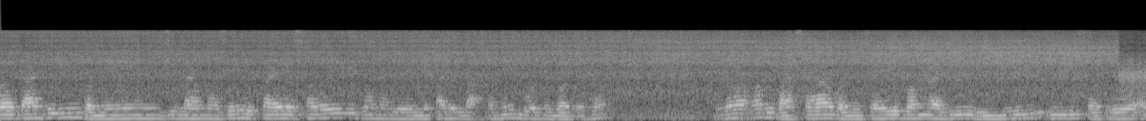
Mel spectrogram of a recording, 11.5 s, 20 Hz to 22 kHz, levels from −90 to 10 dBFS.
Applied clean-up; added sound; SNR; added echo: none; Fire; 3 dB; reverberation time 0.3 s.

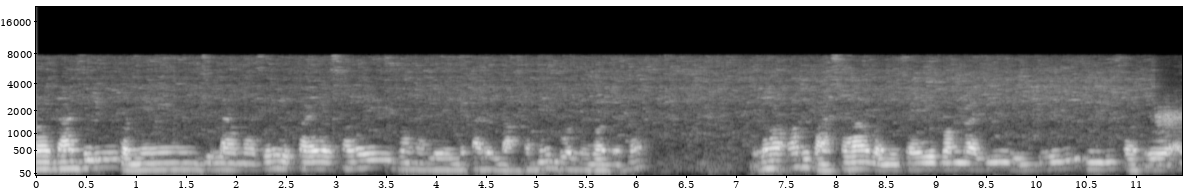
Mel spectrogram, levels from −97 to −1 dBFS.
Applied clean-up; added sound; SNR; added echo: classical method WPE with log-MMSE.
